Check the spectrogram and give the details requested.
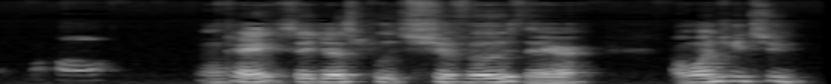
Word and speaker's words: cheveux: So this one is like cheveux. The silent E, the first E here is that silent E that we don't open our mouths to say.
